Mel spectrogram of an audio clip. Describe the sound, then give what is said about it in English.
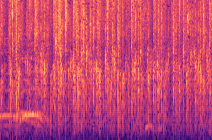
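Audience applause for the readers at a book reading: dense, steady clapping that holds loud throughout, with some crowd voices mixed in. “let's have a big round of applause for all our readers.”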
